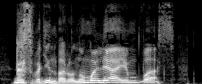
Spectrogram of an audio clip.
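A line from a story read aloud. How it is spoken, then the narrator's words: Near-shrieking terror. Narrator (Russian): Едва не завизжали они от ужаса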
